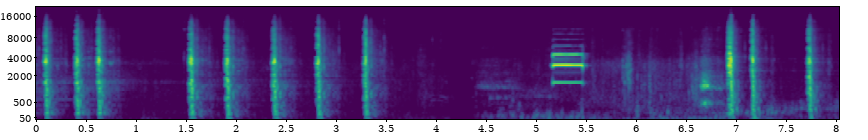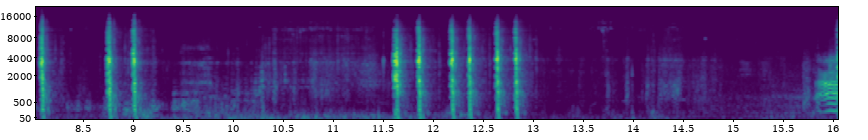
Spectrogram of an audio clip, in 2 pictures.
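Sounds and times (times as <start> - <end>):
pistol shots: 1.5 - 3.6.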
